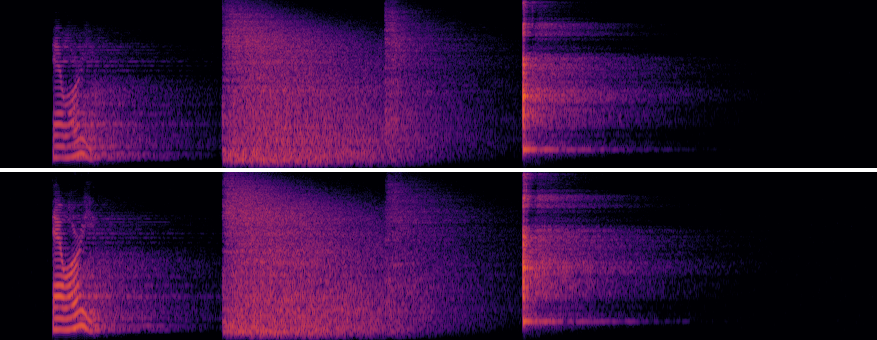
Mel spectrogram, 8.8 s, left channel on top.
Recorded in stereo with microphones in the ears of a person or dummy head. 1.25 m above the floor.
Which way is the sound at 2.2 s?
30° left (ahead or behind).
